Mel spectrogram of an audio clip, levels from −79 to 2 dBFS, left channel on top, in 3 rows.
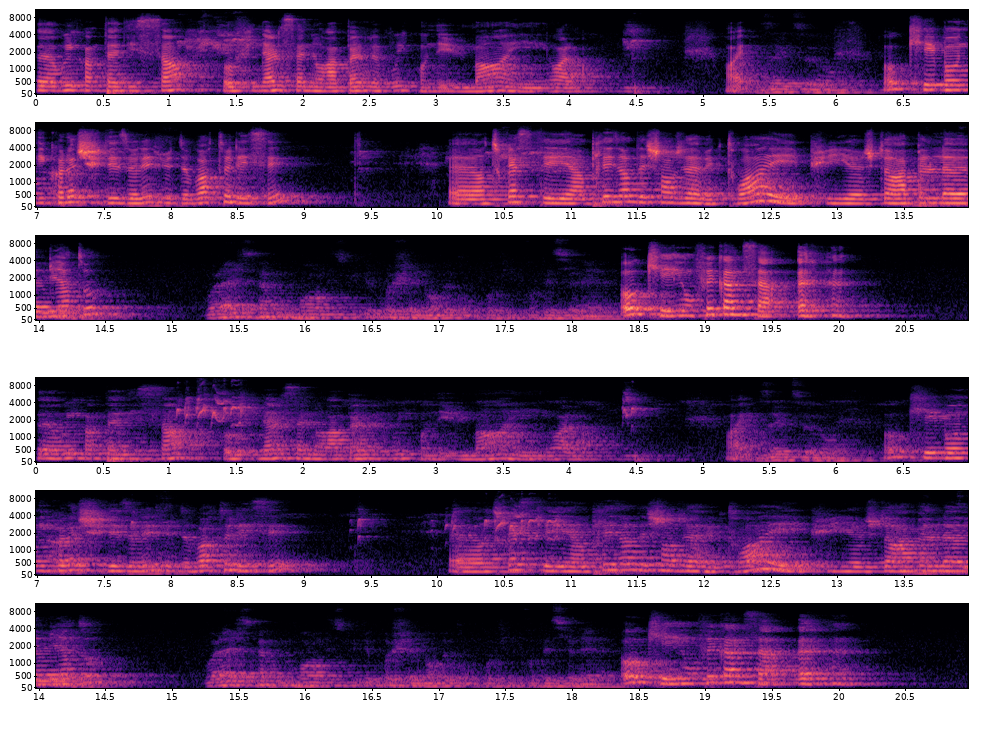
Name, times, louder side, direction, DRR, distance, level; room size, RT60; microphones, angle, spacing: voice 1, 0.0-4.1 4.4-4.5 4.9-5.3 6.4-8.8 9.9-14.4 18.4-20.1, left 4 dB, 80° left, 7 dB, 0.4 m, -25 dB
sound 1, 0.9-1.6 4.4-4.6 4.9-5.0 7.6-7.8 8.5-8.6 9.3-9.5 9.9-11.0, right 5 dB, 50° right, 0.3 m, -36 dB
voice 2, 5.3-6.1 6.5-6.6 7.0-7.2 7.6-7.9 13.4-13.6 13.9-14.4 15.2-18.3, equal, 75° right, -4 dB, 1.2 m, -34 dB
3.2 x 2.3 x 3.2 m, 1.1 s
head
